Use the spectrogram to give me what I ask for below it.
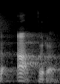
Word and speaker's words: Atvara: So the thing is, I've mastered the stress the first syllable in Latvian. Yes. So I know it's Atvara.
